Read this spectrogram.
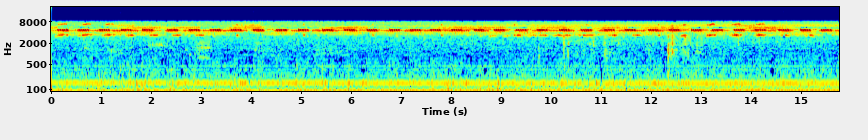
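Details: Eastern Botswana wilderness at night, 2:30 AM on 21 May 2016: crickets give a dense, fast run of shrill pulses with a second, lower caller trilling alongside, over a constant low rumble.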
